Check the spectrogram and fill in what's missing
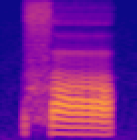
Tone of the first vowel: low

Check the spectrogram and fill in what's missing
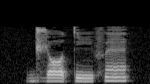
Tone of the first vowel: low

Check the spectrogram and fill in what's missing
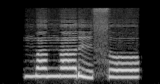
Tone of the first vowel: high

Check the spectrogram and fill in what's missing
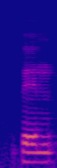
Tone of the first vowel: low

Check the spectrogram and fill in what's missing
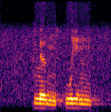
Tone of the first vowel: low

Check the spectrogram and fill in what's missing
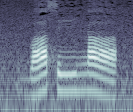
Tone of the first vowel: rising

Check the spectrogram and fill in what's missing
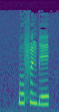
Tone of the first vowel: high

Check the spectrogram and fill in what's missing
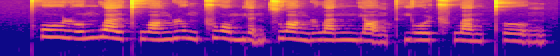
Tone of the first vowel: high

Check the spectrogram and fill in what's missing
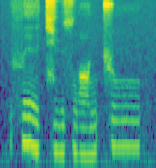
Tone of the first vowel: falling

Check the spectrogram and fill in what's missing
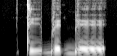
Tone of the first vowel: low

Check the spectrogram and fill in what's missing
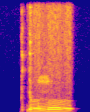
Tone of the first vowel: low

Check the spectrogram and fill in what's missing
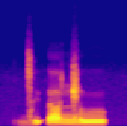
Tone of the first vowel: low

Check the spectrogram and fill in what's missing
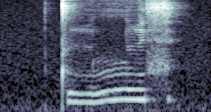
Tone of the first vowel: low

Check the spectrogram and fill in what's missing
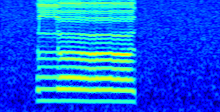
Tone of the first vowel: low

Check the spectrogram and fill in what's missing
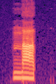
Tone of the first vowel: low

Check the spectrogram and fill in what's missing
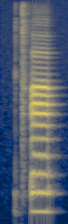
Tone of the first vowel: high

